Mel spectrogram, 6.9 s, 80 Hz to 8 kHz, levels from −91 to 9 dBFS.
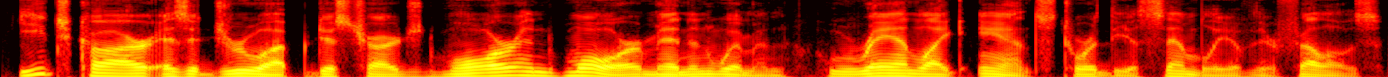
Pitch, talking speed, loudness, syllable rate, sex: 100 Hz, 200 wpm, -17 LUFS, 4.6 syllables/s, male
